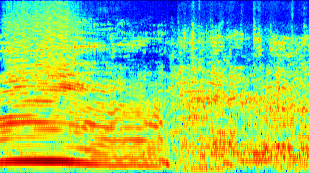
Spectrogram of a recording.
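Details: Cattle, heifers and cows, at a crowded Eid-ul-Adha (Qurbani) livestock market in Taherpur, Rajshahi, Bangladesh: one long, loud, deep moo lasting about two and a half seconds, sliding slightly downward, then fading into murmuring crowd chatter.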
